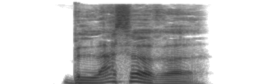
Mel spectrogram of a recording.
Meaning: inflection of blass: 1. strong/mixed nominative/accusative feminine singular comparative degree 2. strong nominative/accusative plural comparative degree
- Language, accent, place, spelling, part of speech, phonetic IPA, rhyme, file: German, Germany, Berlin, blassere, adjective, [ˈblasəʁə], -asəʁə, De-blassere.ogg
